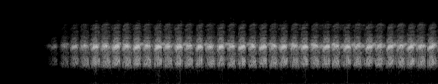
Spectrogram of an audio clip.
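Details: Male European tree frogs croak in a pond on Hyby Fælled, giving a fast, steady series of harsh, nasal croaks that runs on without a break.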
